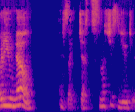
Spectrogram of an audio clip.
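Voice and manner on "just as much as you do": put-on icy cold voice, much quieter. Retelling a fortune teller answering a confused man, mimicking a cold voice. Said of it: "in a cold voice".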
